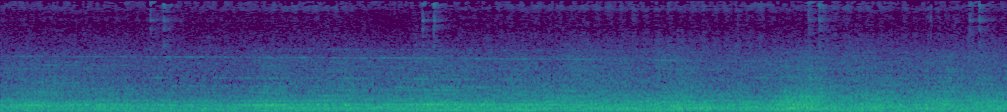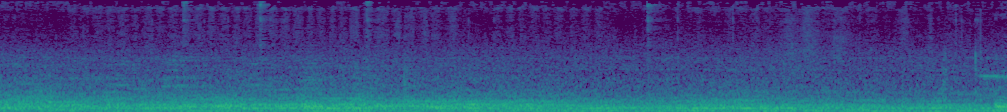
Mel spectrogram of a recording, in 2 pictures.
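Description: Coloured pencil rubbing on paper while shading in a drawing, over a steady low background hum.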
